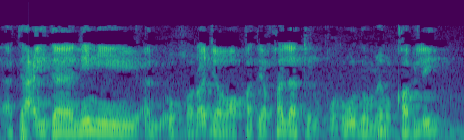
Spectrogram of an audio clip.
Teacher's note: فبقاء النونين على أصلهما وينطق بهما معا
